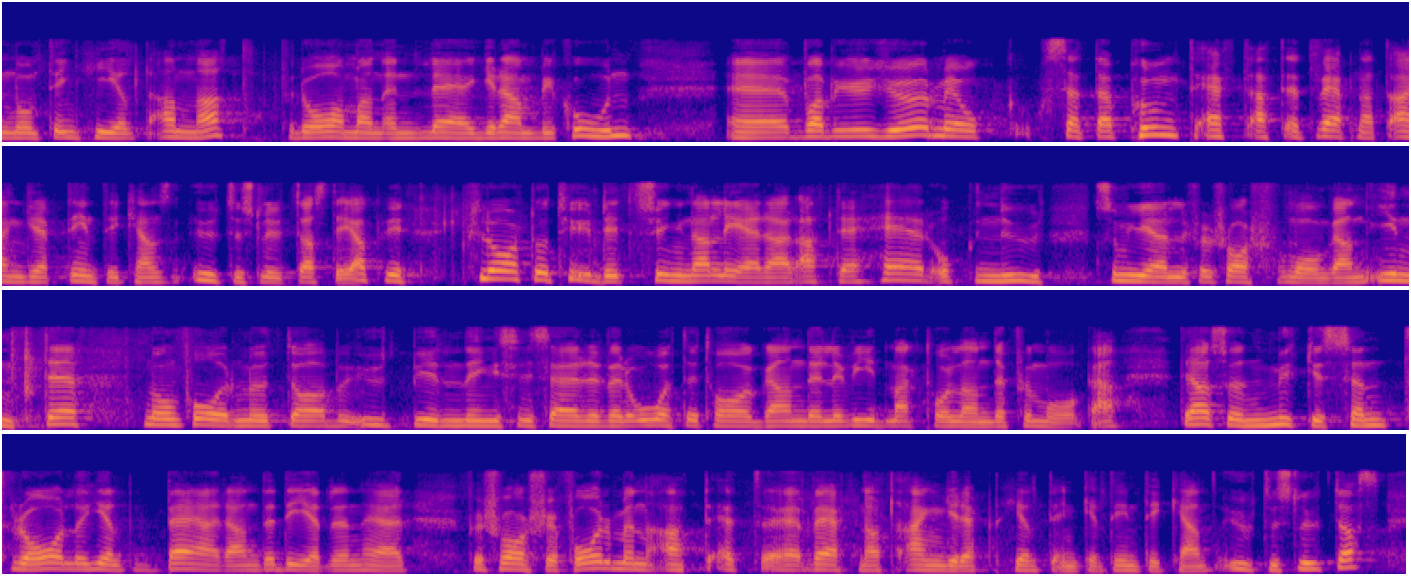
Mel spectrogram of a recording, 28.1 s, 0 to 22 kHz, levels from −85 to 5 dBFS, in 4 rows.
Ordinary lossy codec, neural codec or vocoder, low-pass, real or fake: none; codec, 16 kHz, 2 kbps, X-Codec, HuBERT features, trained on LibriSpeech; 7.2 kHz; fake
